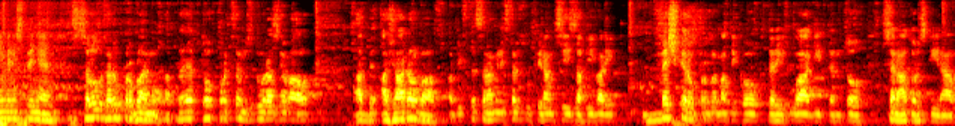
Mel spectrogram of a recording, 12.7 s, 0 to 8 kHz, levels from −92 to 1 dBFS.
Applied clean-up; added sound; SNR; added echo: classical method WPE with log-MMSE.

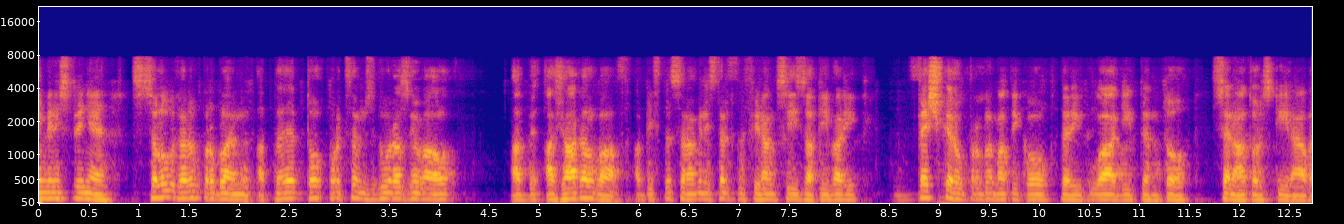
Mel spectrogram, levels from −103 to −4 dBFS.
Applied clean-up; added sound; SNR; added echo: neural mask model DeepFilterNet 3.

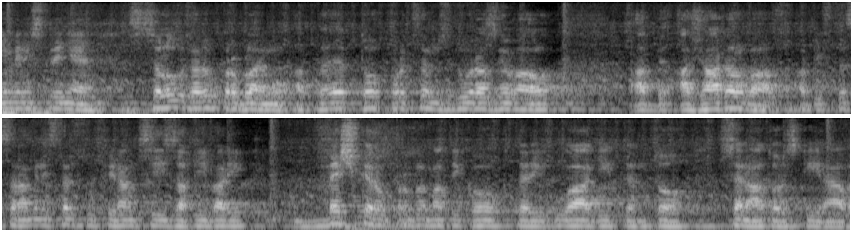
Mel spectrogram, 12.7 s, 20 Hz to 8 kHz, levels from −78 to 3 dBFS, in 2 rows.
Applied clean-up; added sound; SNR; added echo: none; Engine starting / Car; 19 dB; reverberation time 1.8 s.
